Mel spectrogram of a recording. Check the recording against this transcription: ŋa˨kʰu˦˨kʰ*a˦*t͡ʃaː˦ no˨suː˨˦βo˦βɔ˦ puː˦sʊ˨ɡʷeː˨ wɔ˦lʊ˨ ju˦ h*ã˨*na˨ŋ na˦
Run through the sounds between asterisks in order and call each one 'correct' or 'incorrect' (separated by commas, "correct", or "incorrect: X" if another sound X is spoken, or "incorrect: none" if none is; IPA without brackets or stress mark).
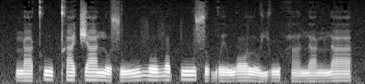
correct, correct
